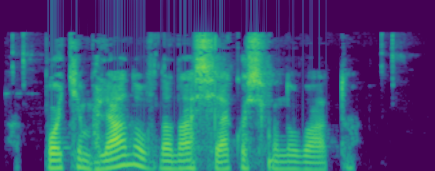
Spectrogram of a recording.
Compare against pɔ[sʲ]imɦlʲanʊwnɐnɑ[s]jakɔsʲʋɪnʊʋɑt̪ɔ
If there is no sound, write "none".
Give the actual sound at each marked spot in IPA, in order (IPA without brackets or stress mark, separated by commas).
tʲ, s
